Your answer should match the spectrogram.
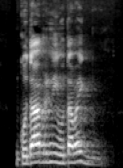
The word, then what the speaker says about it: गोदावरी: गोदावरी नहीं होता भाई, गोदा गोदवरी नहीं होता भाई, गोदावरी होता है, गोदवरी नहीं होता, गोदावरी होता है।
